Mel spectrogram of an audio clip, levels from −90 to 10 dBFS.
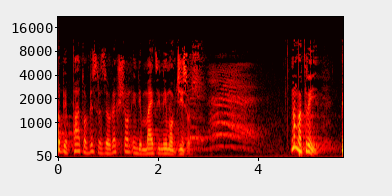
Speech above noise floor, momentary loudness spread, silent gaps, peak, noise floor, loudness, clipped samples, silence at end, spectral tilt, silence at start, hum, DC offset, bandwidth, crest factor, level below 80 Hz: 34 dB; 19 LU; none; -10 dBFS; -66 dBFS; -34 LUFS; under 0.1%; 0 s; -5 dB/octave; 0 s; none; under 0.1%; 11.5 kHz; 22 dB; -74 dBFS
